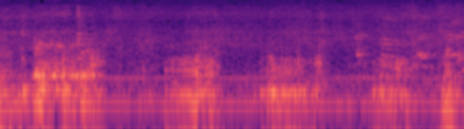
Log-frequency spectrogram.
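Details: Four-year-old American bulldog Senna and a new two-month-old Boston terrier Shaq in a dog fight: rough, low growling bursts rising and falling in short waves, with brief snarly peaks between quieter breaths.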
